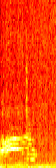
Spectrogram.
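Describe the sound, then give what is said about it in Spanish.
A single drawn-out meow from a pet cat, clear, with a rising then falling pitch over about a second, heard on its own with no talking. “ese es mi gato.”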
